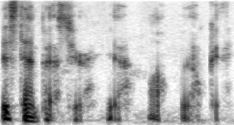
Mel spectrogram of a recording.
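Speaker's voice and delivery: soft whisper, almost no voice; whispered aside. Real, not acted. Host to co-host, a whispered aside about the time. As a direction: slip it in under your breath.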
